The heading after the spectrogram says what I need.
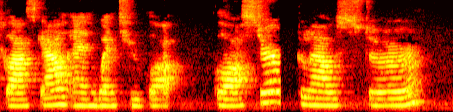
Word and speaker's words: Gloucester: he had left Glasgow and went to Gloucester Glouster pronunciation Gloucester with his two young daughters Charmaine and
